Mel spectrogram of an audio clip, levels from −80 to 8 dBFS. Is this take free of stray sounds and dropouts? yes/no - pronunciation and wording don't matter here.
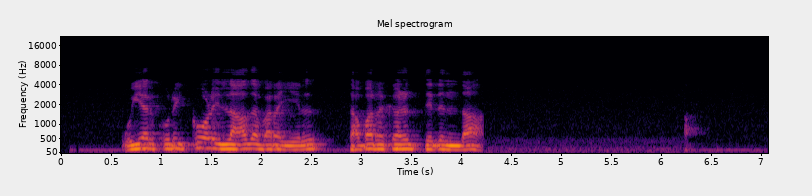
yes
